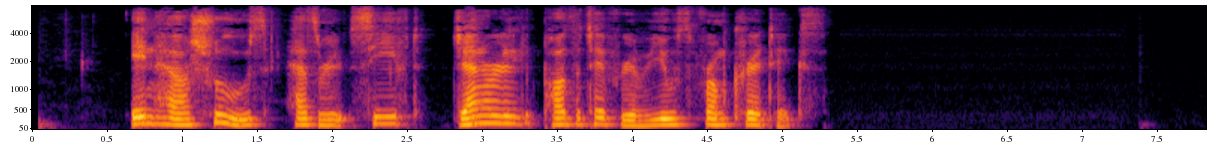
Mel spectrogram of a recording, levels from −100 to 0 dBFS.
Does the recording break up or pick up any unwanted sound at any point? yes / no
no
